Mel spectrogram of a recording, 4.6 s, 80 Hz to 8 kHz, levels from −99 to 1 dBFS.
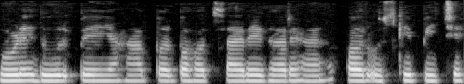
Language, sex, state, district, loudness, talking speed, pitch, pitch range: Hindi, female, Uttar Pradesh, Ghazipur, -15 LUFS, 165 wpm, 200 Hz, 195-200 Hz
